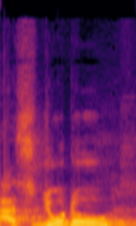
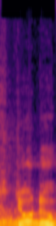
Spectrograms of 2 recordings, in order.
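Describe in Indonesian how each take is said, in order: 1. Kata ini diawali dengan vokal 'a'. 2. Kata ini diawali dengan vokal 'u'. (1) "jangan dibaca asjudu" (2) "Kenapa dibaca usjudu"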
